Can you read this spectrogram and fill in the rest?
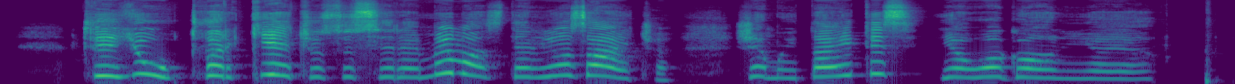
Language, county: Lithuanian, Klaipėda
